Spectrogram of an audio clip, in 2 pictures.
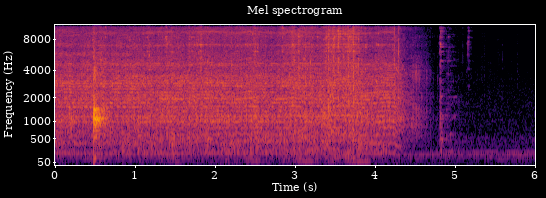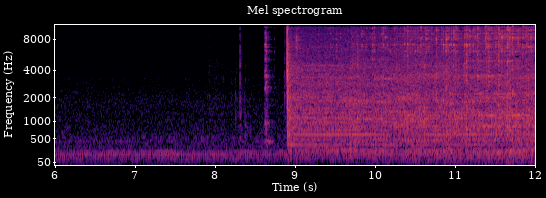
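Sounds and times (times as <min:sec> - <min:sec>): electric hand mixer whirring: 0:00.0 - 0:04.8, 0:08.9 - 0:12.0.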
